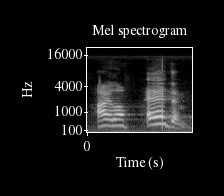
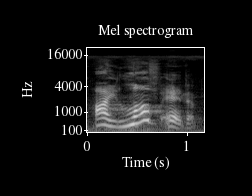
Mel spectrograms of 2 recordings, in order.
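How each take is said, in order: First: The stress falls on the word Adam. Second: The stress falls on the word love. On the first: It is this person, not anyone else. "When I stress like this, ... So it's Adam, not anyone else in the world" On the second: The feeling is love, not some other action. "I stress the word love"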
